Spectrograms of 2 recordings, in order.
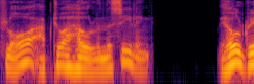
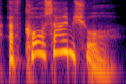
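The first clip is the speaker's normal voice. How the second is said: higher, sure and steady; confident James; slower than usual. A narrator's reading. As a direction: reassure them firmly. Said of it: "answered James".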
